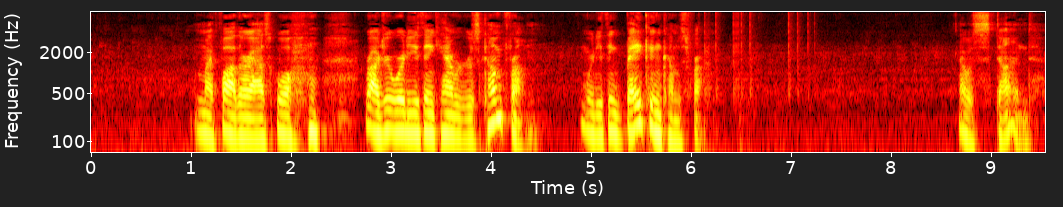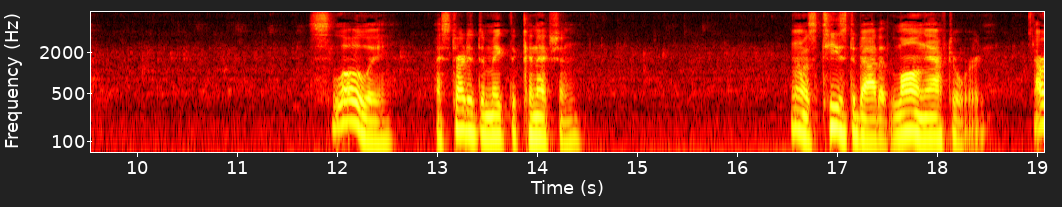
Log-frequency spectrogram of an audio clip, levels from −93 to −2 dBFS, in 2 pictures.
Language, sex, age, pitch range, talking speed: English, male, 40-59, 110-135 Hz, 115 wpm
